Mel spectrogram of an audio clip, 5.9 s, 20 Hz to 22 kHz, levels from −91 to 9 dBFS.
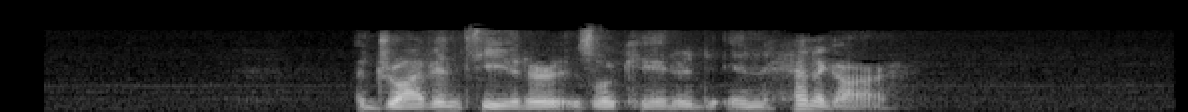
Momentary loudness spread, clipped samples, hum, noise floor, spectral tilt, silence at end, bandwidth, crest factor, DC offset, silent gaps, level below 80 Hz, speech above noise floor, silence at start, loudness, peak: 10 LU; under 0.1%; none; -65 dBFS; -4.5 dB/octave; 1.5 s; 8.2 kHz; 22 dB; under 0.1%; none; -76 dBFS; 43 dB; 1.8 s; -23 LUFS; -4 dBFS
